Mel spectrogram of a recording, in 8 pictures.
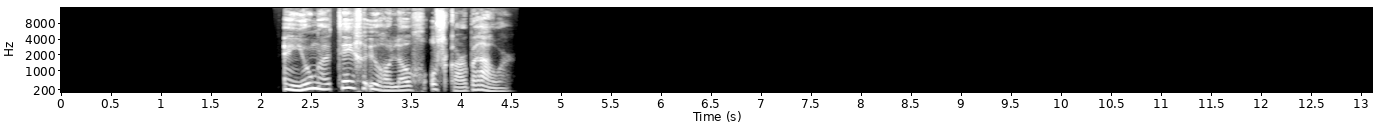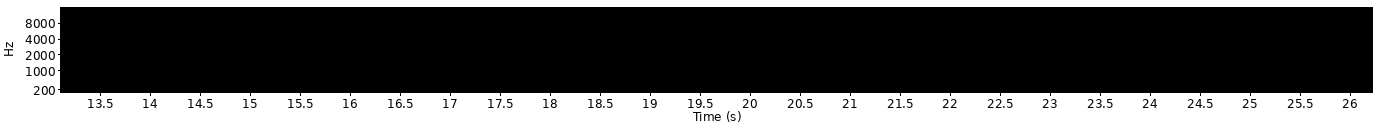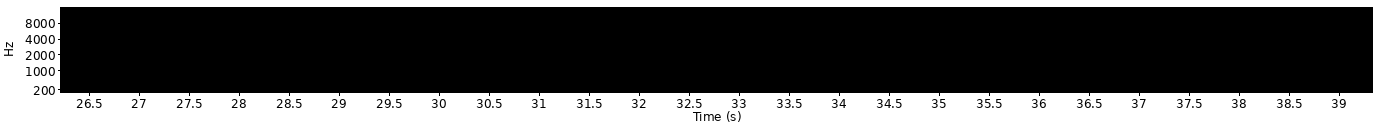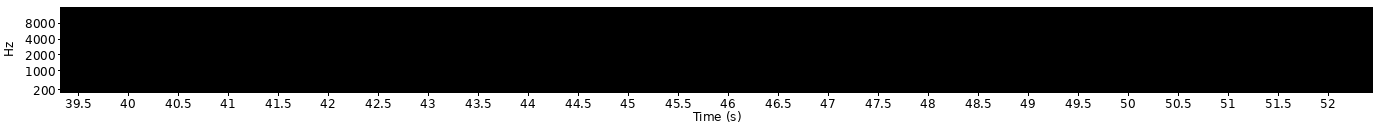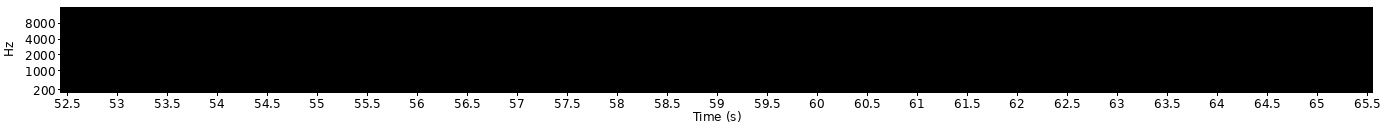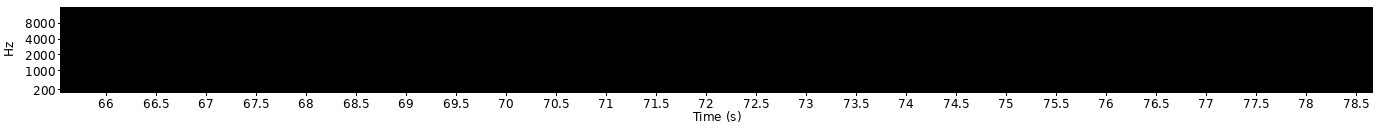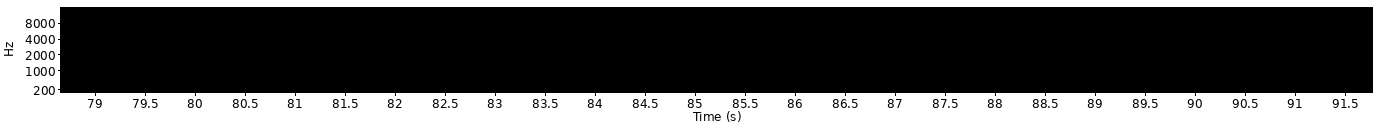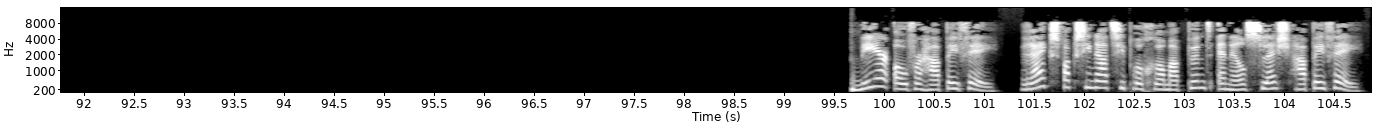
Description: Rustige muziek
Twee mannen lopen een set op.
